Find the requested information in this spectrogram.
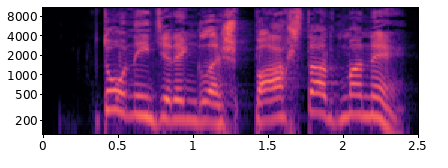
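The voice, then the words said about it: Michael McIntyre's mock Scottish accent. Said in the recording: “That's Michael McIntyre imitating ... Scottish ... Scotland. ... Person.”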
